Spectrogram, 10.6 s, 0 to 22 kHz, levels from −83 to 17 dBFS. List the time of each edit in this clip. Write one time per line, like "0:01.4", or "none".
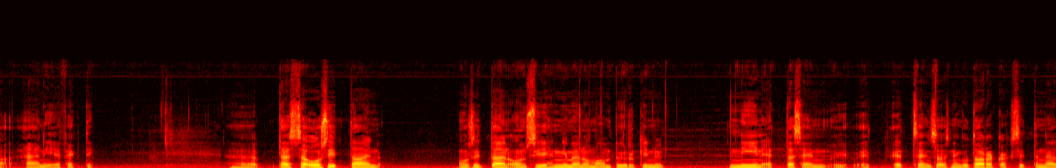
0:02.7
